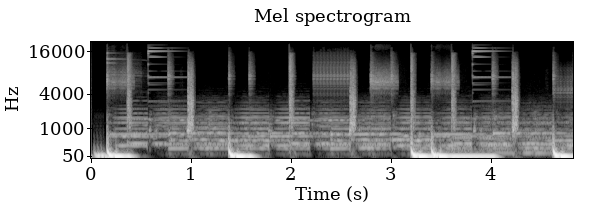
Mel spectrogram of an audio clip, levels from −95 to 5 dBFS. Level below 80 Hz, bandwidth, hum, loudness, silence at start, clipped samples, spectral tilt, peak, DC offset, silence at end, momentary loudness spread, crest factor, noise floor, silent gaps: -12 dBFS; 17.5 kHz; none; -15 LUFS; 0.05 s; under 0.1%; -5.5 dB/octave; 0 dBFS; under 0.1%; 0 s; 16 LU; 12 dB; -30 dBFS; none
